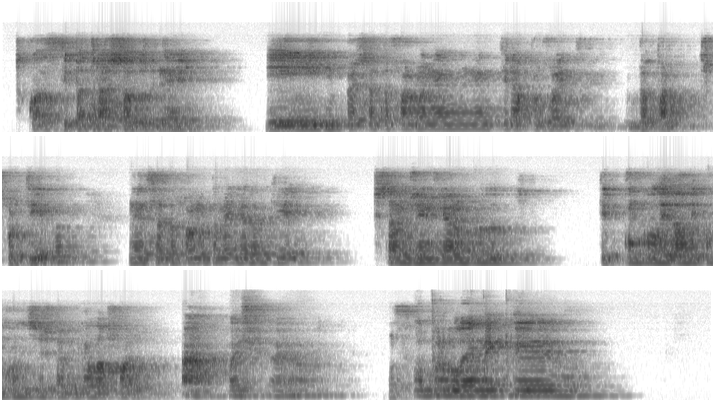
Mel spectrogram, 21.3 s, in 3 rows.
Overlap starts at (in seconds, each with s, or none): none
